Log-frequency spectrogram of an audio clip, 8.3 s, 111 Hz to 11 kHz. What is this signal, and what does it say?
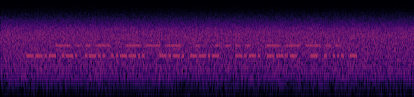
Morse code, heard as two keyed tones, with heavy radio static. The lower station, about 28 wpm, 790 Hz: QRL? CQ CQ TEST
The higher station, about 12 wpm, 1270 Hz: XOEH8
